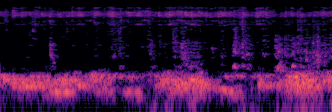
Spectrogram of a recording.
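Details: Colourful pet pigeons cooing together in what sounds like a small enclosed space. Low, throaty coos overlap almost continuously, rising and falling in soft pulses, with faint rustling above.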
